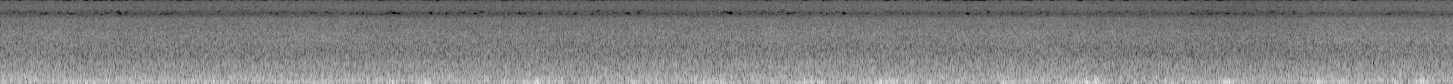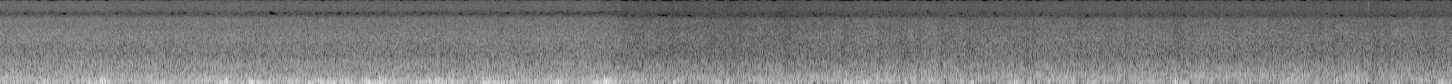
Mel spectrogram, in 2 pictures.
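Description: A swollen river rushes and churns steadily.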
